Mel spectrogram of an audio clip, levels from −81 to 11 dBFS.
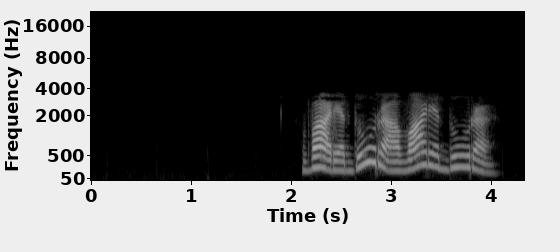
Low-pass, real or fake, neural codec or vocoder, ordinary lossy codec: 3.6 kHz; real; none; MP3, 24 kbps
